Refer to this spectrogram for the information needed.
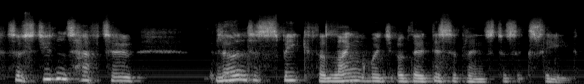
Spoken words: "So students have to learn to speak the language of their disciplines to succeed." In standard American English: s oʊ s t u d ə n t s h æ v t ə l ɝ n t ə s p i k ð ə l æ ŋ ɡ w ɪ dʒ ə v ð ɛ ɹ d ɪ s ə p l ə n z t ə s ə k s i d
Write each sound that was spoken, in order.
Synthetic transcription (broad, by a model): s oʊ s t u d n t s h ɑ f t ə l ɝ n t ə s p i k ð ə l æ ŋ ɡ w ɪ dʒ ə v ð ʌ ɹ d ɪ s ə p l ə n z t ə s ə k s i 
